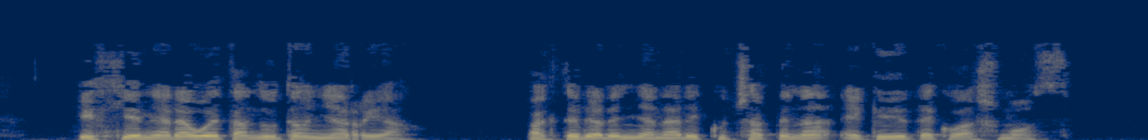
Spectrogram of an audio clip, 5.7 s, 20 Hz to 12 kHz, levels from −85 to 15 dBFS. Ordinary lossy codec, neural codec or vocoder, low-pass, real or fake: MP3, 32 kbps; codec, 44.1 kHz, 7.8 kbps, DAC; 10.8 kHz; fake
